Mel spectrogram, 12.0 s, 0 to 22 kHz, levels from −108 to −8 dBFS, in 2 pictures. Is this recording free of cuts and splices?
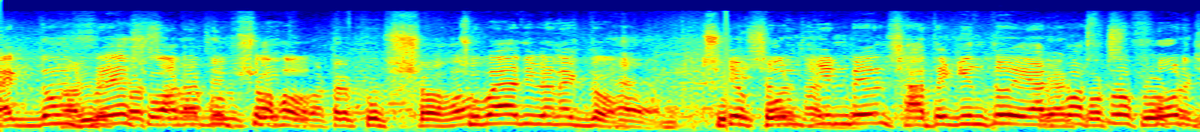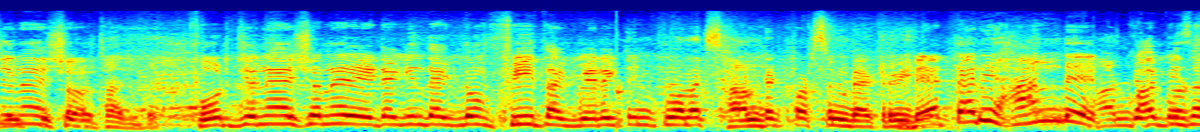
no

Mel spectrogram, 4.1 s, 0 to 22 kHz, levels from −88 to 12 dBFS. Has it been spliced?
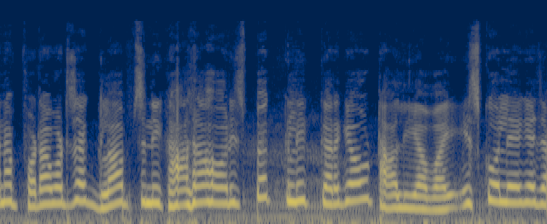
no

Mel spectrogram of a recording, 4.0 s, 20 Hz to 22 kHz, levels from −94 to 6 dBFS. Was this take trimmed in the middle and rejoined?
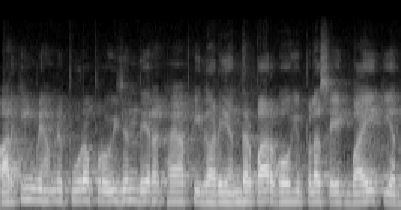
no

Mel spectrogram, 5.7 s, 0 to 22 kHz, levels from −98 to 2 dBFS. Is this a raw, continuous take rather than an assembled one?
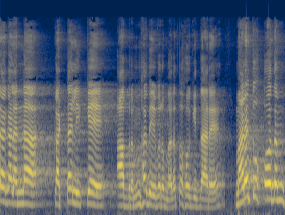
no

